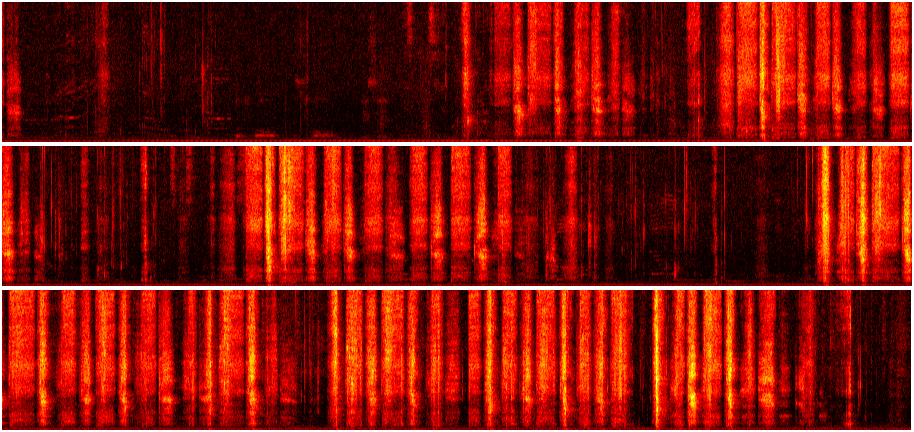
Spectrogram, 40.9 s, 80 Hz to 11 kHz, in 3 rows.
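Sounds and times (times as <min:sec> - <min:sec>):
faint steady hum: 0:00.0 - 0:40.9
pet reverse sneezing: 0:17.0 - 0:21.3, 0:32.2 - 0:38.9.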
